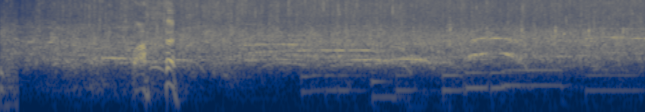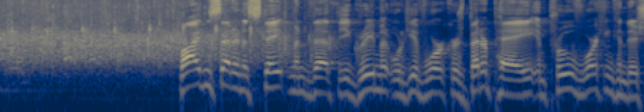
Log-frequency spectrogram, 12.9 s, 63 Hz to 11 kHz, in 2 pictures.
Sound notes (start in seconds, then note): 0.0 cheers and applause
